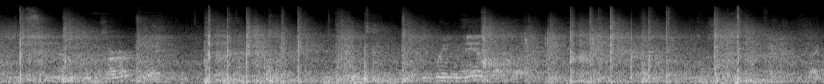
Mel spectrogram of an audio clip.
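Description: Scattered thuds of boxing-glove punches and shuffling feet on the ring canvas, with voices in the background.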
